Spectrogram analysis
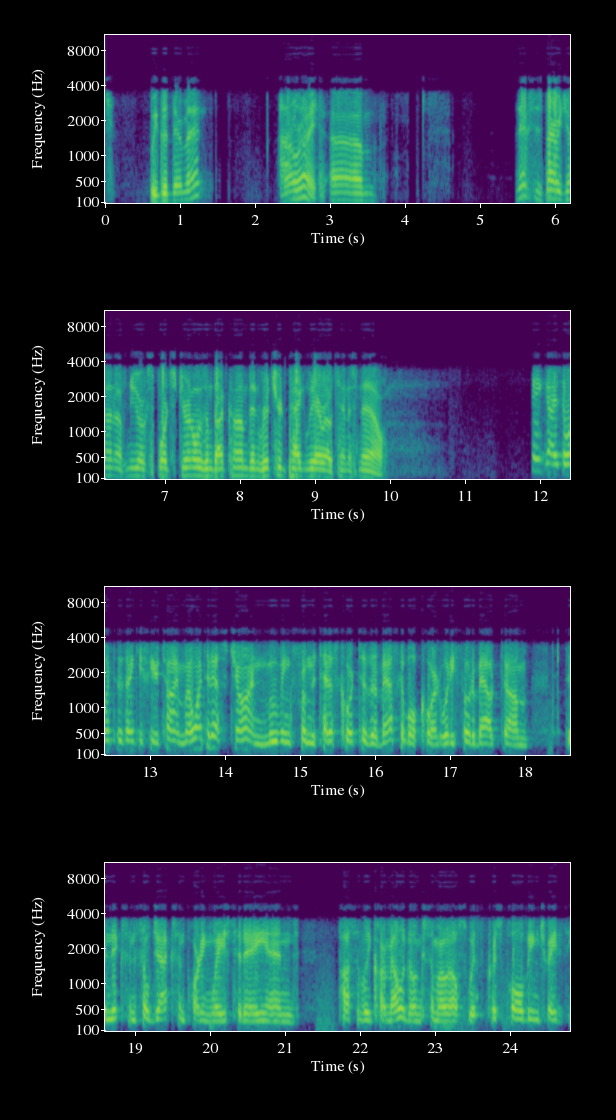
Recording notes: Wimbledon Conference Call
